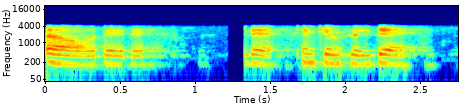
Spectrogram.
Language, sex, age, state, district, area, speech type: Bodo, female, 45-60, Assam, Kokrajhar, rural, conversation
